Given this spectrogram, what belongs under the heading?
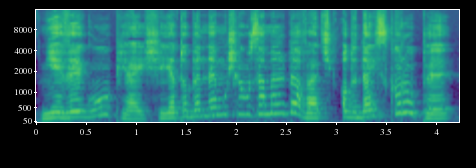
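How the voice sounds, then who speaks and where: A woman's voice: mid-range voice, big pitch swings, normal speed, voice pushed up, lightly acted. A woman voicing a flustered middle-aged male guard who hollers down a shaft in exasperation. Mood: exasperated.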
